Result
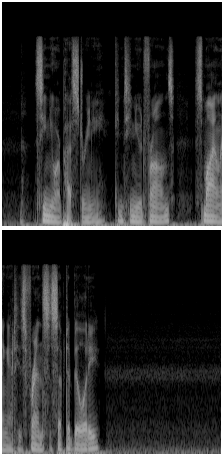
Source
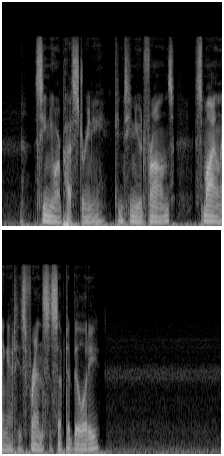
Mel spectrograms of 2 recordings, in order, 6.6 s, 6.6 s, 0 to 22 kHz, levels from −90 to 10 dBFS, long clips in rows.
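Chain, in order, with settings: peaking EQ 1.5 kHz -10 dB 1.5 oct, from 3.14 s -2 dB

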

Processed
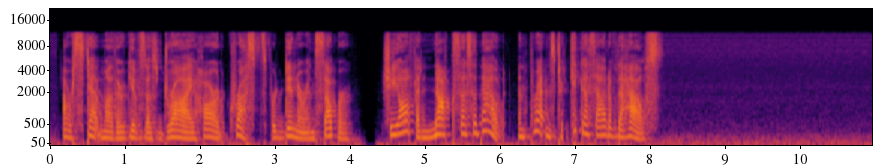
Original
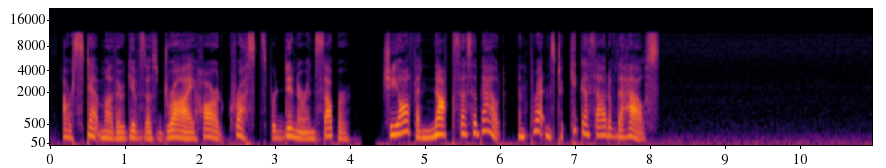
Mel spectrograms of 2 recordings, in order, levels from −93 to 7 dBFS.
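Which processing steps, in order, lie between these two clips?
on a send: delay 71 ms -22 dB; on the sum: spectrum-flattening compressor 2:1

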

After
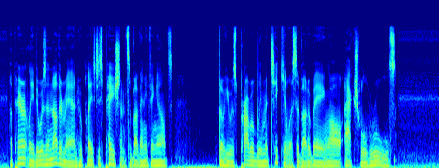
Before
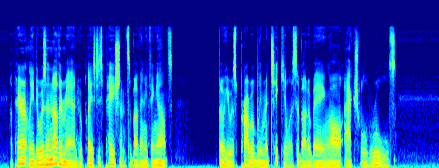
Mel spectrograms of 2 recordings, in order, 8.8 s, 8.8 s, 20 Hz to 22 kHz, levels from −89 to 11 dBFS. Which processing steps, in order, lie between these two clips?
3.08–4.73 s: bass shelf 180 Hz +5.5 dB; compression 5:1, threshold -32 dBFS, peak gain reduction 17 dB; trim +2 dB

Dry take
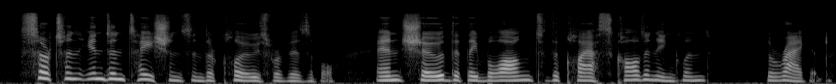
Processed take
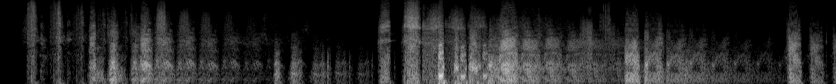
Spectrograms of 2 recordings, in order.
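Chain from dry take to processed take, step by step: LFO high-pass square 0.57 Hz 400–2900 Hz; Chebyshev shaper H 3 -10 dB, 6 -12 dB, 7 -27 dB, 8 -22 dB, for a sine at -8.5 dBFS; in parallel at -8 dB: fuzz box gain 31 dB, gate -39 dBFS; on the sum: whisper effect; modulated delay 223 ms, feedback 62%, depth 173 cents, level -9.5 dB

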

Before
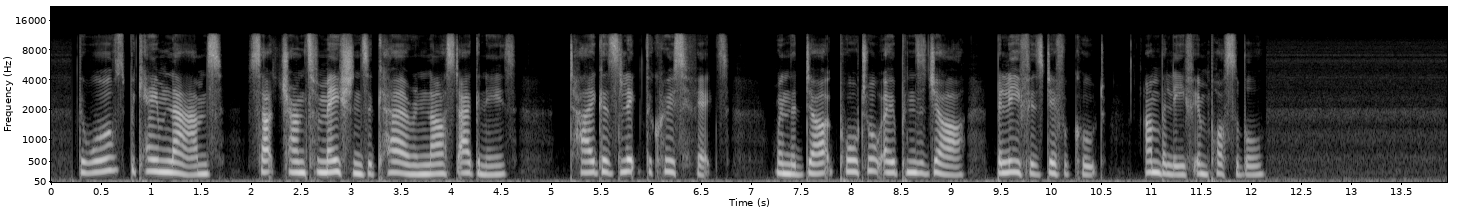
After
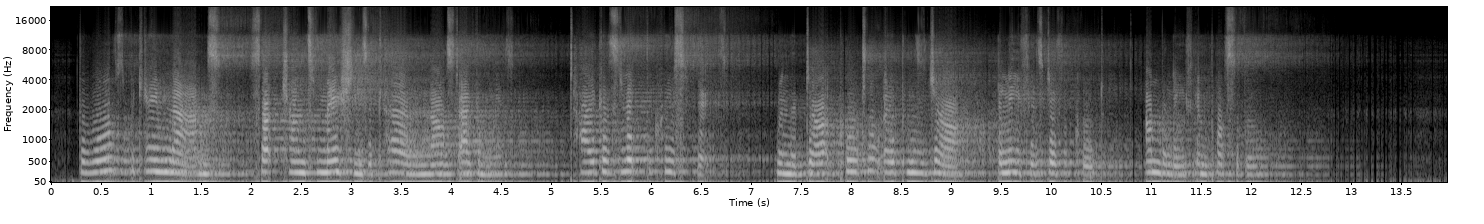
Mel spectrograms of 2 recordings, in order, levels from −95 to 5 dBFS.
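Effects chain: Schroeder reverb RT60 2.9 s, combs from 26 ms, DRR 7 dB; half-wave rectifier

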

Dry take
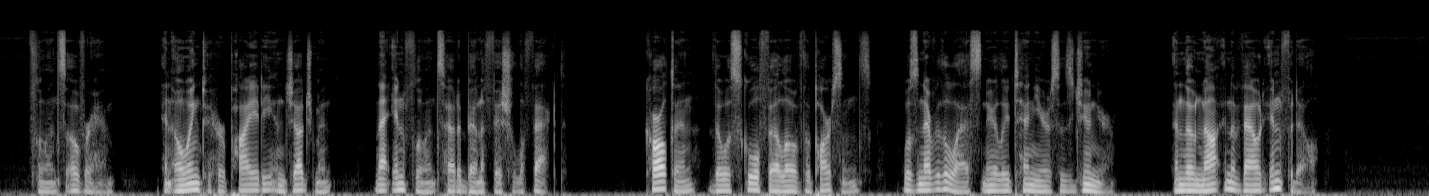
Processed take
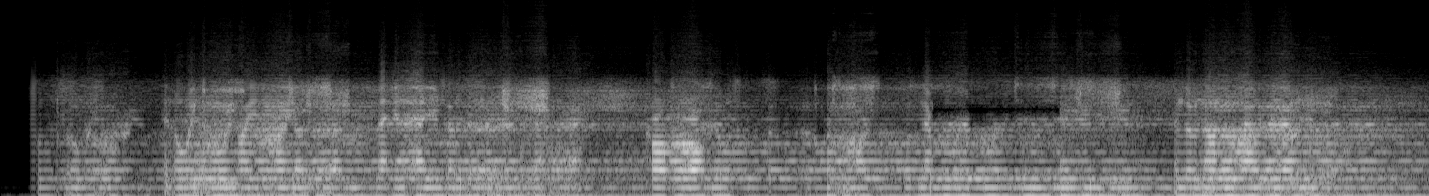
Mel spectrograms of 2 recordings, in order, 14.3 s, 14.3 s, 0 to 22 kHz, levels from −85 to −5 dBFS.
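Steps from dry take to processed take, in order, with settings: monotone LPC vocoder at 8 kHz 180 Hz; tilt EQ +2 dB/octave; waveshaping leveller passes 1; echo that smears into a reverb 805 ms, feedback 44%, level -9.5 dB; gated-style reverb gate 410 ms rising, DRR -5.5 dB; 7.30–8.27 s: compression 12:1, threshold -27 dBFS, peak gain reduction 14 dB; 9.32–10.60 s: static phaser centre 440 Hz, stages 8; trim -3.5 dB

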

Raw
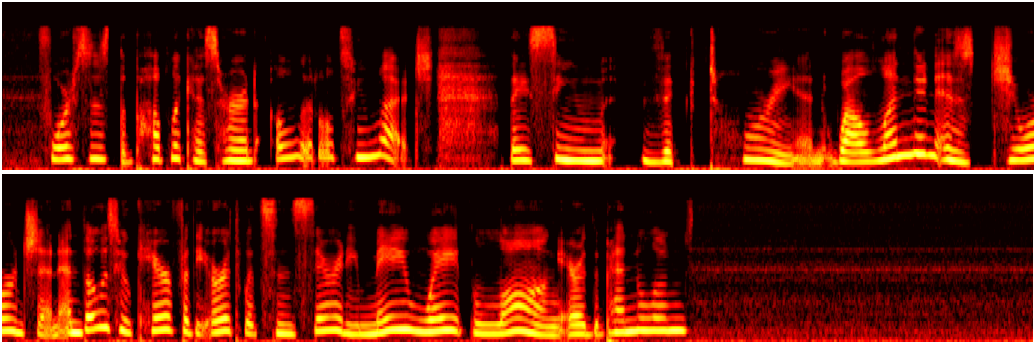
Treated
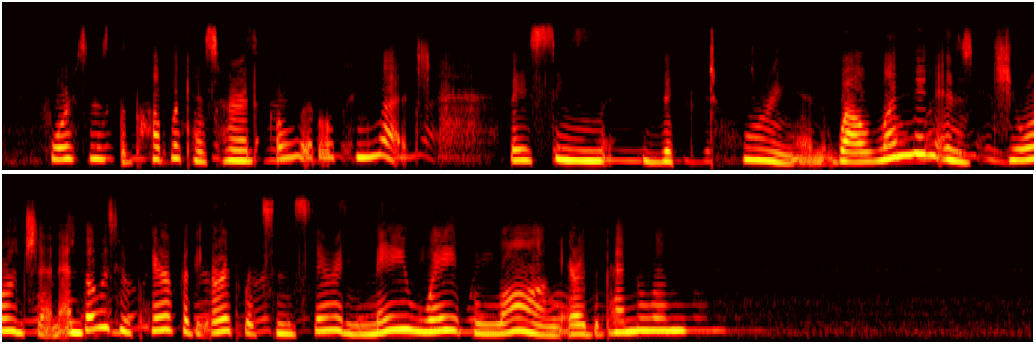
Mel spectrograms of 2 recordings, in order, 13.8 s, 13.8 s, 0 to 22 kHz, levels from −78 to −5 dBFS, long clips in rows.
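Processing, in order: local Wiener filter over 15 samples; high-pass 160 Hz 24 dB/octave; feedback delay 271 ms, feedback 16%, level -20.5 dB; trim -7 dB

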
